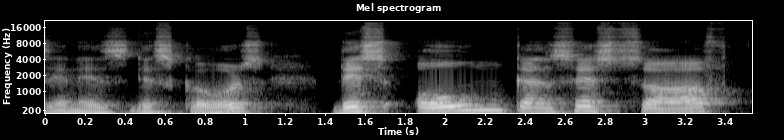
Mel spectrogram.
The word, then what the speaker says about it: Om: So Maharshi Mehi says in his discourse, this Om consists of 3 syllables in Hindi or Bharati or Sanskrit. We write it is a combination of A, U and Ma. A, U, Ma. Combined together, it reads Om.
